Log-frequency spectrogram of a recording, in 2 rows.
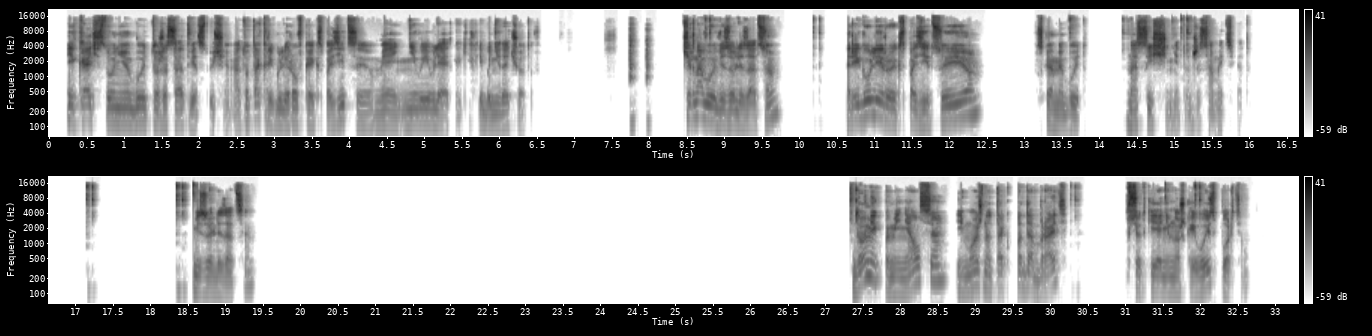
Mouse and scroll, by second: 8.7 click, 10.1 click, 13.5 click, 15.0 click, 17.1 click, 18.3 click, 30.2 click, 31.8 click.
